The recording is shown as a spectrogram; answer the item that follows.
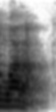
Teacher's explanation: वारा या शब्दाचा शेवट आ या स्वराने होतो आणि हा अंतस्वर पूर्णपणे उच्चारला जातो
